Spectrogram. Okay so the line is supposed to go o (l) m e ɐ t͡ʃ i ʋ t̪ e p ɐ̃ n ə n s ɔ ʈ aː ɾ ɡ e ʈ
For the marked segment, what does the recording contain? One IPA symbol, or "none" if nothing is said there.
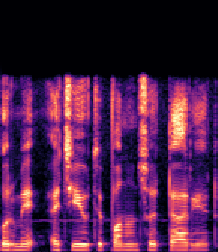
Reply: ɾ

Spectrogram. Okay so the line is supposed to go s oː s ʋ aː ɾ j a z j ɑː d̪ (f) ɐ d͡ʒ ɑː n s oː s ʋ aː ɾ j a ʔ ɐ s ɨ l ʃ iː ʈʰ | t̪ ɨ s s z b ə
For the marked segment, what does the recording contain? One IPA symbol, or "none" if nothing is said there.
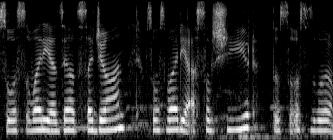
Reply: s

